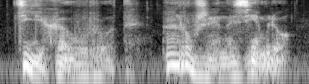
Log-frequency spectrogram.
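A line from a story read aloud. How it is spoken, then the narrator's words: Hissed into ear. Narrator (Russian): прошипел я ему в ухо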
